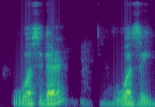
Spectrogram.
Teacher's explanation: Just E. No ha sound. · But native speakers, they usually omit the sound ha.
